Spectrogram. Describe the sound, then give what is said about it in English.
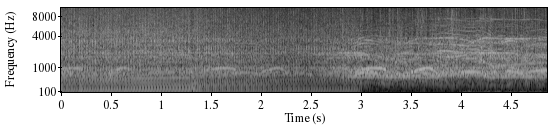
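A motorcycle engine drones loudly with a steady low rumble, steps up in pitch as it revs and speeds toward a jump takeoff ramp, then cuts away abruptly, leaving a busy crowd murmuring and cheering in the background. “After taking four practice runs to gauge his speed and acceleration, Robbie gunned the engine and sped toward the takeoff ramp.”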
